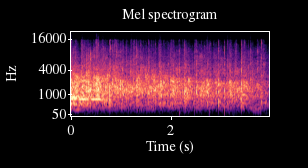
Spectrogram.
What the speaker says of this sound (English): Give them a massive cheer.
